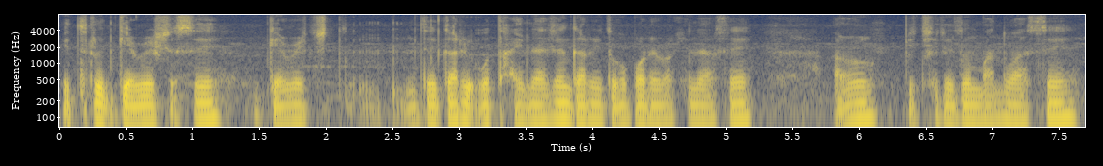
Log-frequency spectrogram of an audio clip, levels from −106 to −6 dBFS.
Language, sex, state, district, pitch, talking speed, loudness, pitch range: Nagamese, female, Nagaland, Dimapur, 85 Hz, 165 wpm, -20 LUFS, 85-90 Hz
